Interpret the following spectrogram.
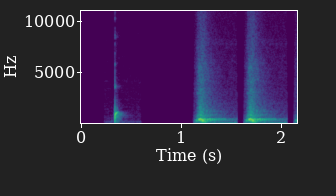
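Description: Cartoon pop sound effects: one short pop rising in pitch, then two louder pops about half a second apart, each fading quickly.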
